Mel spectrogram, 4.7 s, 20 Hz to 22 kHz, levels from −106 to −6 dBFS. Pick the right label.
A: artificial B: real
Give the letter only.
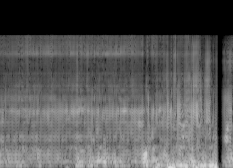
A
